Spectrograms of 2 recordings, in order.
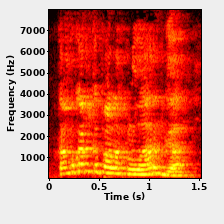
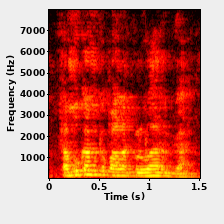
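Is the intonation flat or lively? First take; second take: lively; flat. First: It is said with strongly varied, reproachful intonation. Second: It is said with flat, even intonation. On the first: "tapi intonasinya saya rubah" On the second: "Bapak Ibu dengarnya dari saya biasa aja"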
